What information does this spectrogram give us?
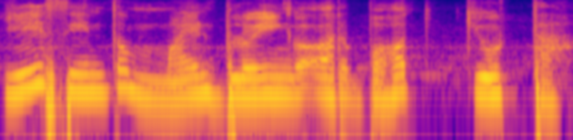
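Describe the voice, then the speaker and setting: A woman's voice: medium pitch, moderate pace, a little mellow, slightly rough, dry recording, muffled recording. A woman recapping a TV serial episode as a viewer, outspoken and scolding the characters as she goes. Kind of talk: casual episode recap and commentary.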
